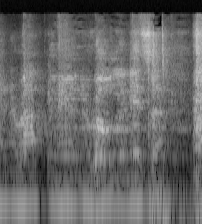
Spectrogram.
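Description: Southern gospel male vocal quartet singing in harmony over instrumental accompaniment with a steady bass, the phrases broken by two short breaks.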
